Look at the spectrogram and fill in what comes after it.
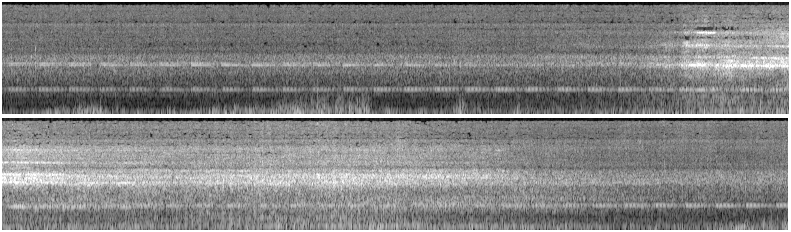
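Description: Electric locomotive-hauled passenger train running past on the line: a broad rush of train noise swells about ten seconds in and eases off over the last few seconds as the train draws away. Under it, a steady hum runs throughout, from the paddlewheel aerators turning in the pond, with a low rumble of wind.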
